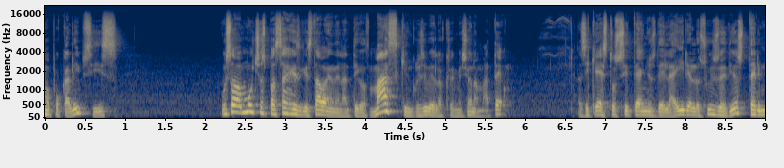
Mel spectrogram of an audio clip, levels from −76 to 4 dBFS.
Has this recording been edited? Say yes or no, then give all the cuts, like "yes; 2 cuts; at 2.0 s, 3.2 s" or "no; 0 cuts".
yes; 1 cut; at 4.0 s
